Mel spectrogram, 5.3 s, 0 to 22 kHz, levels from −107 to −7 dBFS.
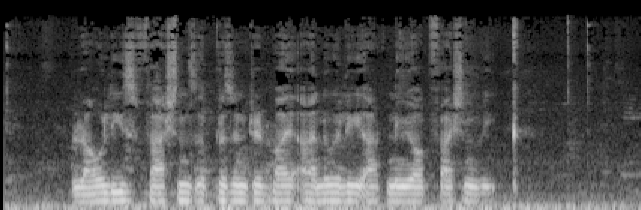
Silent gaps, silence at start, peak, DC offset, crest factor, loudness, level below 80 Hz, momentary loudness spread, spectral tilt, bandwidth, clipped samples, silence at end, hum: none; 0.05 s; -14 dBFS; under 0.1%; 14 dB; -28 LUFS; -40 dBFS; 22 LU; -7 dB/octave; 16.5 kHz; under 0.1%; 0 s; none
